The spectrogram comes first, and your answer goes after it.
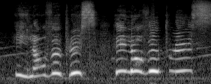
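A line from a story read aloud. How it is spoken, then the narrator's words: Trembling goblin shouting. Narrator (French): crie encore le lutin en tremblant comme une feuille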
